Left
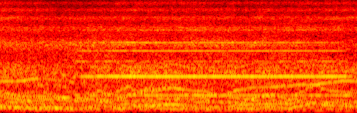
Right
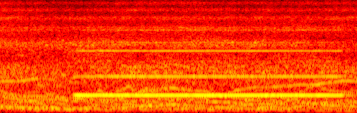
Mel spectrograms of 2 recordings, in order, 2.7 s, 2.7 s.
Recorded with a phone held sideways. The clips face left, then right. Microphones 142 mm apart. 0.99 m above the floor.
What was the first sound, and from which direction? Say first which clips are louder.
A flute: right 11 dB; 55° right (ahead or behind).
